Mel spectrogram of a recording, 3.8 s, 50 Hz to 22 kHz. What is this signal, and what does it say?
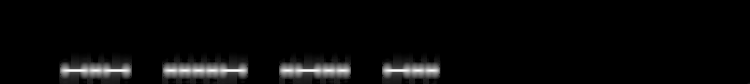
Morse code, heard as a keyed tone, about 36 wpm, spaced as for 25 wpm, 700 Hz. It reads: K4LD
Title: USA Call Signs - 4 Characters - 2x Character Spacing - 35wpm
